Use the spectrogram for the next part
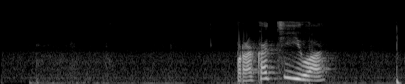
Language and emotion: Russian, positive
